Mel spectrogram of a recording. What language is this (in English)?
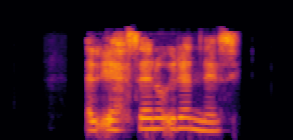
Arabic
